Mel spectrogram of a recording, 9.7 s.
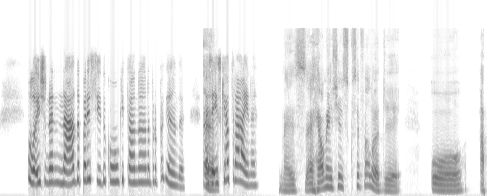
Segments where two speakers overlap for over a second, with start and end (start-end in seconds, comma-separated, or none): none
